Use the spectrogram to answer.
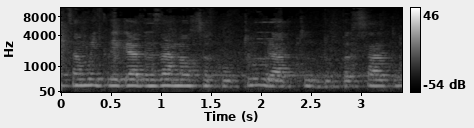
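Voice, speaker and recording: With audible room echo and noticeable background noise, a woman of medium pitch speaks at a moderate pace in a flat, monotone way. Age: 60s. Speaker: artisan. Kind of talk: documentary interview.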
